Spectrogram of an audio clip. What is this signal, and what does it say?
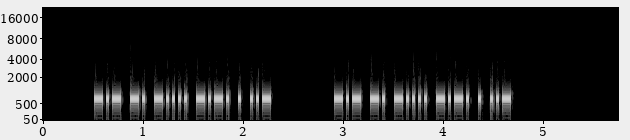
Morse code, heard as a keyed tone, about 40 wpm, 700 Hz. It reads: KN6CEU KN6CEU
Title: USA Call Signs - 6 Characters - Repeated 2x - 40wpm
